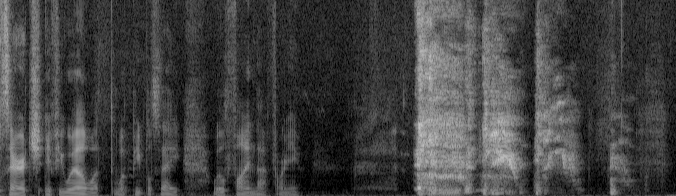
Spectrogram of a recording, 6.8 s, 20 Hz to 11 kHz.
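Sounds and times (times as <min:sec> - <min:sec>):
speech: 0:00.0 - 0:03.1, 0:04.1 - 0:05.5, 0:06.1 - 0:06.3
person coughing: 0:04.1 - 0:06.4
person clearing throat: 0:04.2 - 0:06.4.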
